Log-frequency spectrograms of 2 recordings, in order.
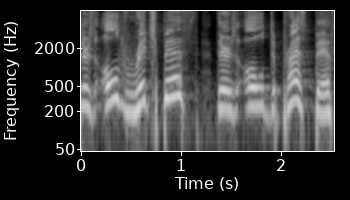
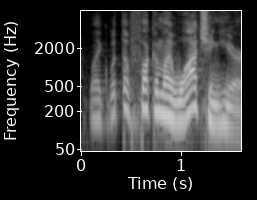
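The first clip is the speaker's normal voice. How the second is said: normal talking voice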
